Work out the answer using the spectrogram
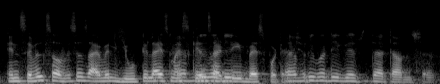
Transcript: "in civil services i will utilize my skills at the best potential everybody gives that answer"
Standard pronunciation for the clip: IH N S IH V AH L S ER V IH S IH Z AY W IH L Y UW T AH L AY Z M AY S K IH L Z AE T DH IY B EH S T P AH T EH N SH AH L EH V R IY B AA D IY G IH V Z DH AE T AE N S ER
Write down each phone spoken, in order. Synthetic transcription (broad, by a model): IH N S IH V AH L S ER V IH S IH Z AY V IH L Y UW T AH L AY Z M AY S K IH L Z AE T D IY B EH S T P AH T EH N AH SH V R IY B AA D IY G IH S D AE T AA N S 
